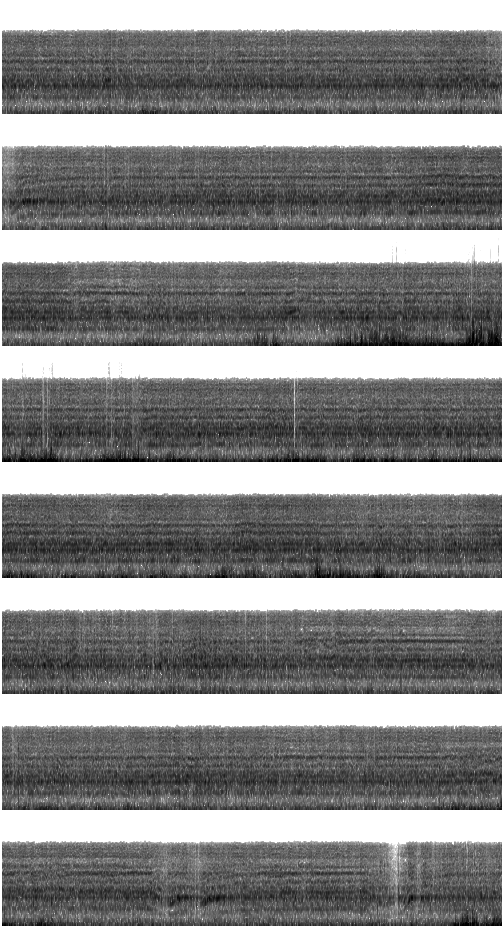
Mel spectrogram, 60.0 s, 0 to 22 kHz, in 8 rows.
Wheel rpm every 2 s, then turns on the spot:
160, 160, 160, 130, 160, 160, 160, 160, 160, 160, 160, 160, 160, 160, 160, 170, 160, 160, 160, 160, 160, 160, 160, 160, 160, 160, 160, 140, 140, 120.
none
